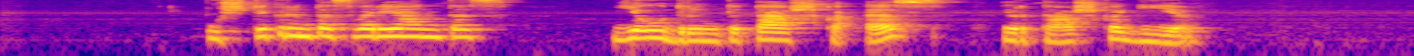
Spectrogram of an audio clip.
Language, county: Lithuanian, Kaunas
